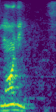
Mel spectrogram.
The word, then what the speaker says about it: morning: So when I say morning, I say long O. And because of that, it seems that I'm calling it R, but there is no R.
